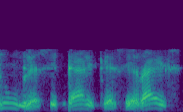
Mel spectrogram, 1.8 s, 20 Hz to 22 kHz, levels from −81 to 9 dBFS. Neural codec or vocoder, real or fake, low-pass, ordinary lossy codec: vocoder, 22.05 kHz, 80 mel bands, HiFi-GAN; fake; 3.6 kHz; MP3, 24 kbps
